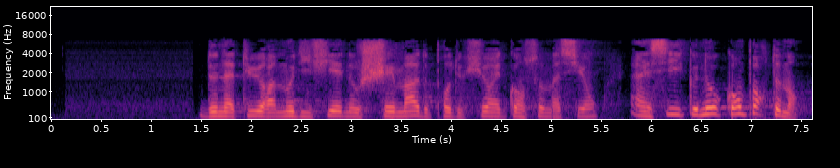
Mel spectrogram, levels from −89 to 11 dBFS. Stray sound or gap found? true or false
false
